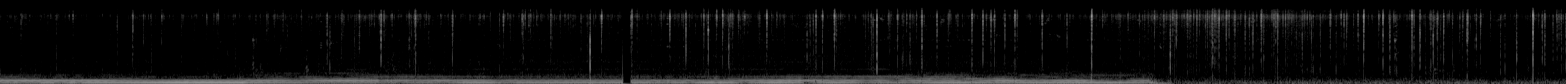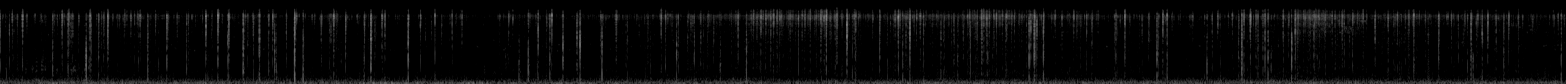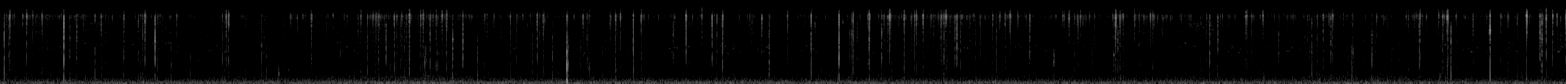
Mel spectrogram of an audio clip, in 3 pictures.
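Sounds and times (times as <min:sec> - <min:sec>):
fire hissing: 0:00.0 - 0:13.1
bonfire crackling and popping: 0:00.0 - 0:46.9.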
